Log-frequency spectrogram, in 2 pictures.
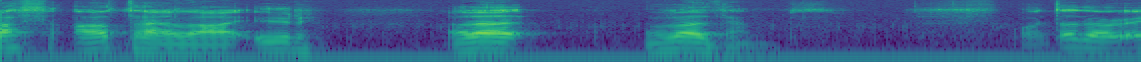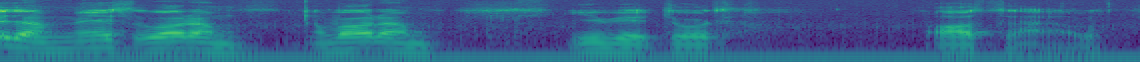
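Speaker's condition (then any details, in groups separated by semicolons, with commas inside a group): Cerebral palsy; since birth; speech not very clear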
